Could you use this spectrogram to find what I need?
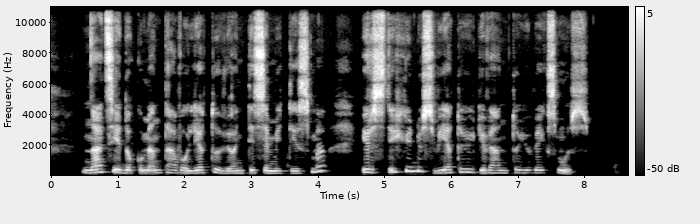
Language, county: Lithuanian, Klaipėda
